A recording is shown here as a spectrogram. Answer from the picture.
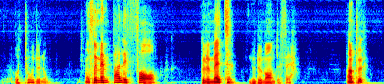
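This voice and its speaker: A man with a medium pitch speaks at a very slow pace, leaving long, frequent pauses. His pitch swings very widely and his loudness rises and falls sharply. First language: not French, thinks in English (speaking French). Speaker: spiritual teacher. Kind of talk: spiritual talk (satsang). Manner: halting, searching for words.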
